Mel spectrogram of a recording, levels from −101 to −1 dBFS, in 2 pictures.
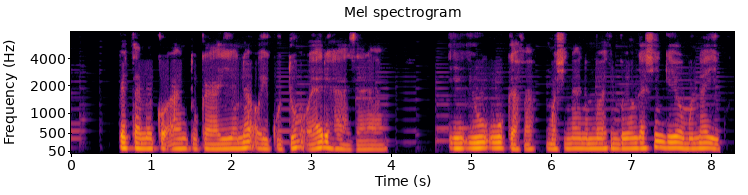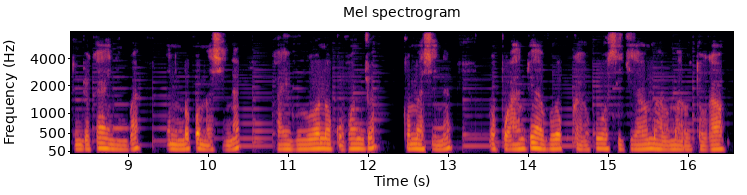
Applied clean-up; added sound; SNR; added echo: neural mask model RNNoise.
